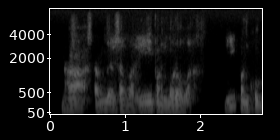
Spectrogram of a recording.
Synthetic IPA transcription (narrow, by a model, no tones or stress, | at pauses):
ɦaːsəbesəbəɾiːpəɳbəɾoːbəɾ | iːpəɳkʰuːb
